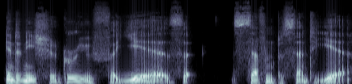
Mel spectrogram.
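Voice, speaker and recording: A man's voice: on the low side, normal speed, gravelly, a little mellow, dry recording, clean studio sound. A middle-aged man co-hosting a podcast, explaining eagerly and restarting his sentences as he goes. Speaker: podcast co-host. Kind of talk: casual political chat.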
